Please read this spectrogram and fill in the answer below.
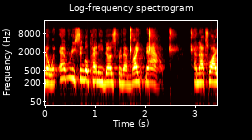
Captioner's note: snaps fingers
